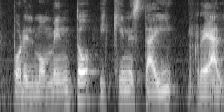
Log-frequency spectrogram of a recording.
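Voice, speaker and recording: An unremarkable speaking voice with fairly even intonation. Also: man. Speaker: musician and producer. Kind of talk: casual chat.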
